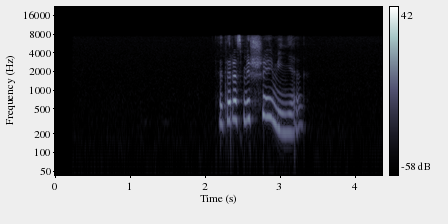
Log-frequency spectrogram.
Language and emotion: Russian, neutral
